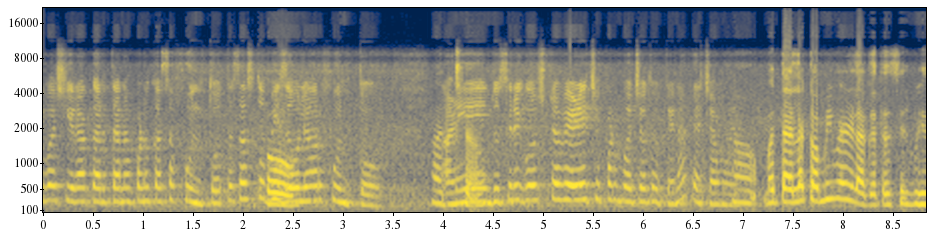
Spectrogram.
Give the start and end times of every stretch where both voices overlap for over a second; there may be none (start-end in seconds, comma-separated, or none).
none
